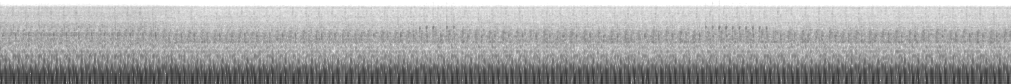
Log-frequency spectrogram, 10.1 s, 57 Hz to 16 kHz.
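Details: Kawasaki Vulcan 1600 V-twin, low lumpy idle with uneven pulses and occasional skipped beats; left cylinder's plug stays wet. Owner tests plug wires to tell bad coil from bad wire; still no difference.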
